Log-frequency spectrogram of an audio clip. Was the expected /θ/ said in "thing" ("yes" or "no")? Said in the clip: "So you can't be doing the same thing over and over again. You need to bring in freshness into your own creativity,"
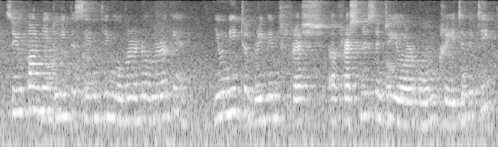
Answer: no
